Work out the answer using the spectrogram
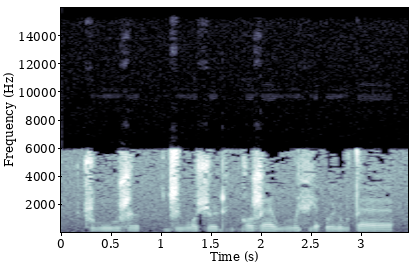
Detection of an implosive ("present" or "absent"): absent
